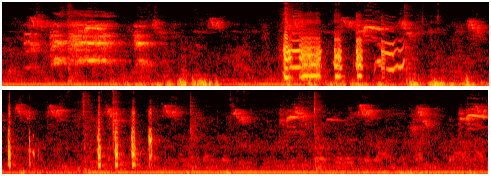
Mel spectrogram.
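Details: Pradu-coloured decoy rooster from Roi Et, kept in village life and linked to wild junglefowl and hybrids, gives a short harmonic crow early on, followed by sharp clicks, knocks and low background hum.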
